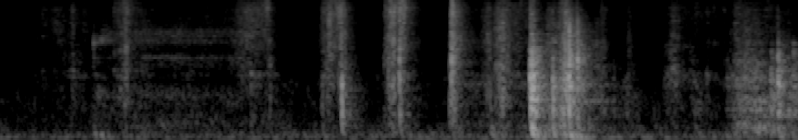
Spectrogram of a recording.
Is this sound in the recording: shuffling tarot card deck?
yes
